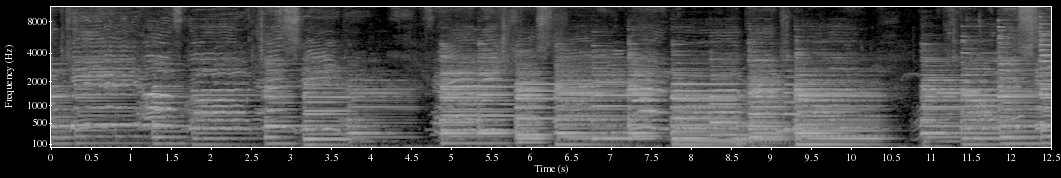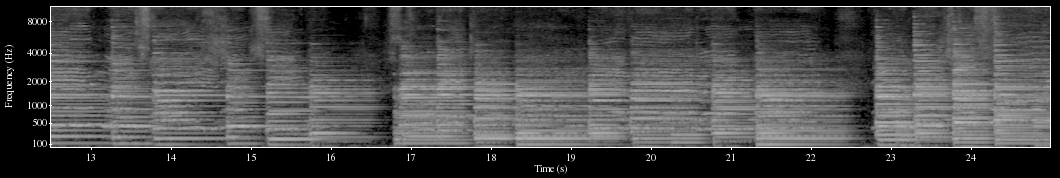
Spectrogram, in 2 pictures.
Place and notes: The congregation sings. A potpourri of accidental guests and interested church visitors. Piano is played by a Korean looking church dekan. Recorded with ZoomH4N
Giessen, Germany, 13 June 2014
